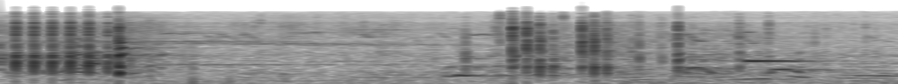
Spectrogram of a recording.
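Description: Laysan albatross giving quick rattling bursts of clacks, a second clattering series, then a short, thin whistled note.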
